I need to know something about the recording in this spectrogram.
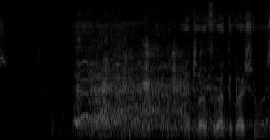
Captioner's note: audience laughing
